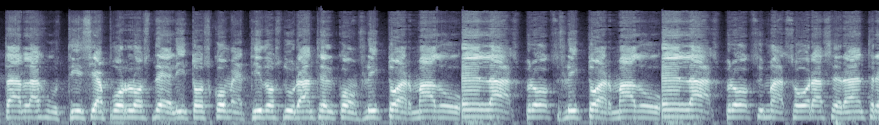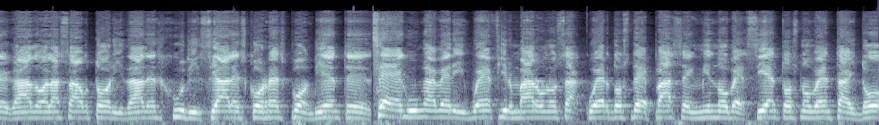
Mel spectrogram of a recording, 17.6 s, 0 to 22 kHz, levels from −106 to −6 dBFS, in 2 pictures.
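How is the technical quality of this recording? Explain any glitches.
One glitch stands out: a stream segment repeated. From 5.59 to 7.59 s, the player queued the same two-second segment twice, so that stretch replays after a small blip at the jump back.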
